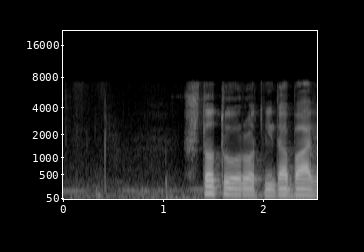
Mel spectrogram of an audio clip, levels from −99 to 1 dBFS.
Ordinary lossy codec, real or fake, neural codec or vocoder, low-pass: none; real; none; 7.2 kHz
